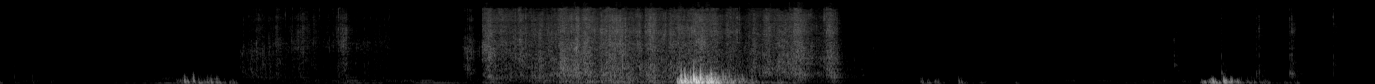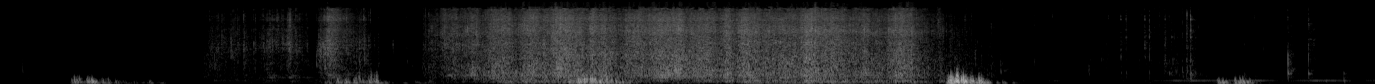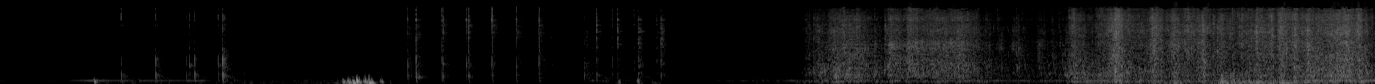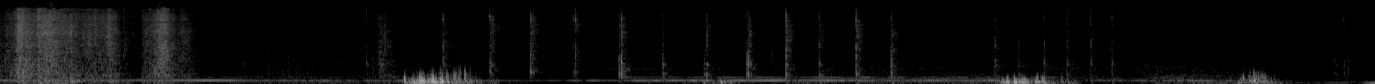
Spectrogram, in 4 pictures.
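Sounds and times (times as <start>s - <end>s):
plastic packaging crinkling: 2.4s - 8.9s, 15.8s - 27.4s, 35.5s - 45.3s.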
